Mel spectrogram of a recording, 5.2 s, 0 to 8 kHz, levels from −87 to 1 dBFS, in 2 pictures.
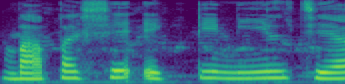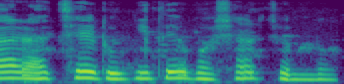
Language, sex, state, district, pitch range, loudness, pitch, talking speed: Bengali, female, West Bengal, Alipurduar, 205-230 Hz, -18 LUFS, 215 Hz, 95 wpm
